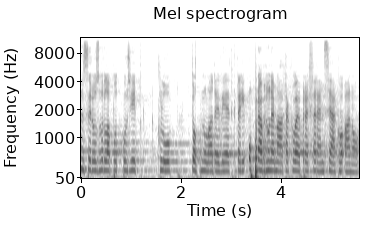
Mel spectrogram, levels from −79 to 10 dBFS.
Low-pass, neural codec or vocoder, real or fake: 10.8 kHz; codec, 44.1 kHz, 7.8 kbps, Pupu-Codec; fake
